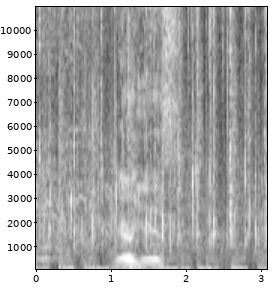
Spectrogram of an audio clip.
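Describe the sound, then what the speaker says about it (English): Audience applause and crowd noise greet a guest brought onstage, dense clapping running steadily under a voice and a short sung or cheering tone throughout. "Can we get a round of applause for Mr. Nick Hayden?"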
